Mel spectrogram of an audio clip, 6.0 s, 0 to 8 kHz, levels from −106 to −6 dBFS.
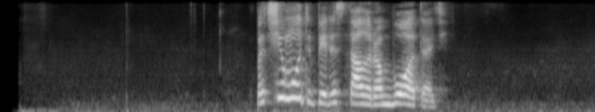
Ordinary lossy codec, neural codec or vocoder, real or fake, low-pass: AAC, 48 kbps; codec, 16 kHz, 2 kbps, X-Codec, WavLM features, trained on Multilingual LibriSpeech; fake; 7.2 kHz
